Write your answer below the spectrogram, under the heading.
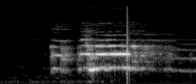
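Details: Loud, close rooster crow from a backyard flock in the sun: a brief lead-in note, then a sustained, strained, harmonic cry held for about a second that fades out gradually, with one sharp click midway.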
